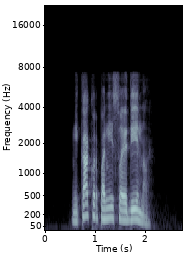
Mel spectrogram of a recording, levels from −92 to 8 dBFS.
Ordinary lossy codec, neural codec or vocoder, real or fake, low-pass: none; codec, 32 kHz, 1.9 kbps, SNAC; fake; 7.2 kHz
